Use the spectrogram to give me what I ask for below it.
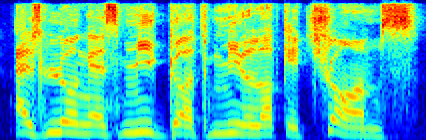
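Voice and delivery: high, slow, hammed-up fake Irish lilt; bad Irish-Jamaican mashup. Actor mixing Jamaican with an Irish leprechaun, hammed-up fake Irish accent. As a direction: ham a leprechaun accent badly. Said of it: "I do an Irish thing".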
